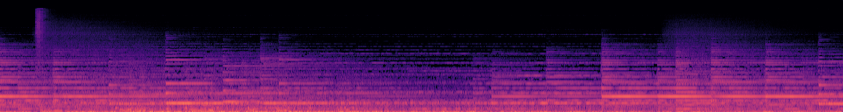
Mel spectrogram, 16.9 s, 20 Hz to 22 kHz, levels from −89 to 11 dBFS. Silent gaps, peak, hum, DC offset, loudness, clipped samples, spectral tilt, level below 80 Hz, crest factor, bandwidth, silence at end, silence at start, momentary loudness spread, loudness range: none; -10 dBFS; none; under 0.1%; -28 LUFS; under 0.1%; -8 dB/octave; -32 dBFS; 12 dB; 9.2 kHz; 0 s; 0 s; 10 LU; 7 LU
